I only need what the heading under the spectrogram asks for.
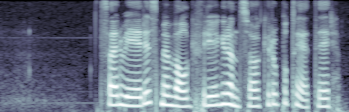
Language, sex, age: Norwegian, female, 29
